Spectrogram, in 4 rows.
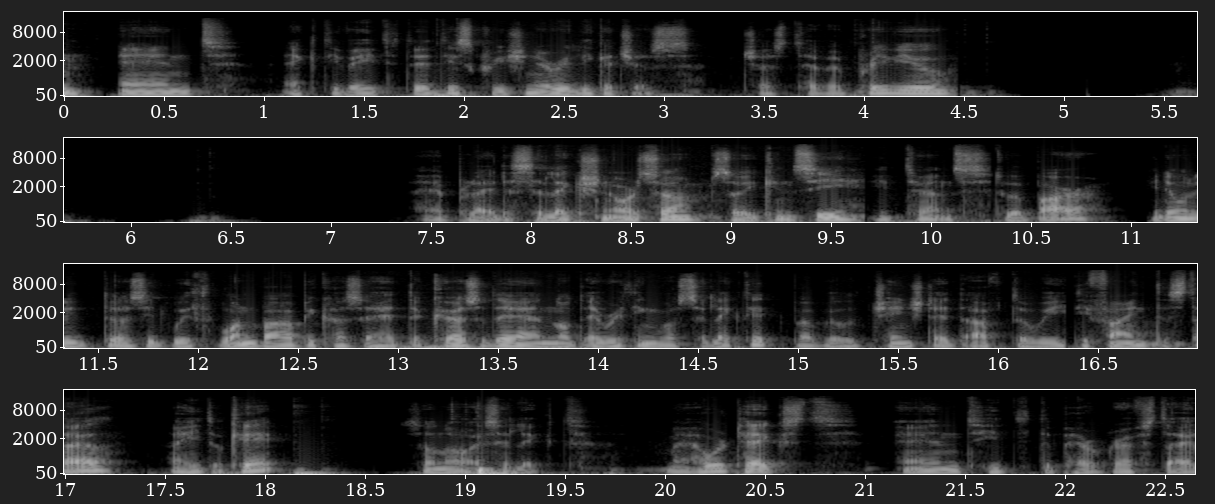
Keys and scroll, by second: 19.0 super+a.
